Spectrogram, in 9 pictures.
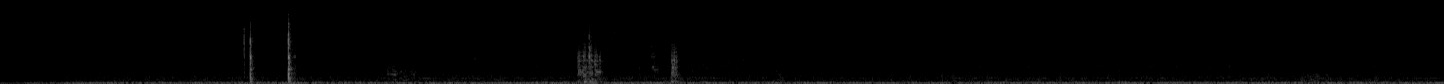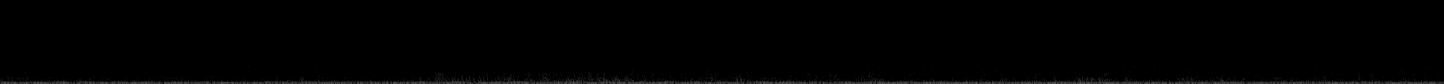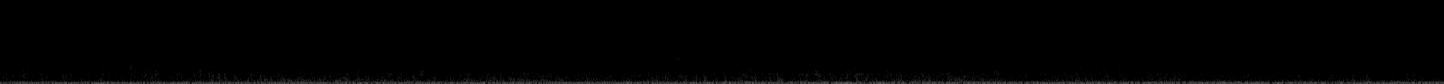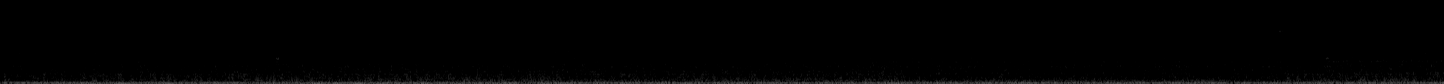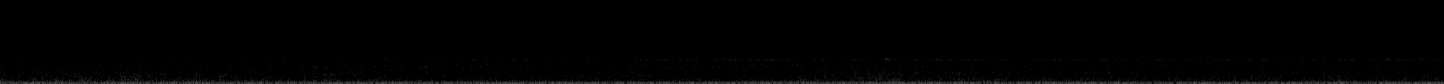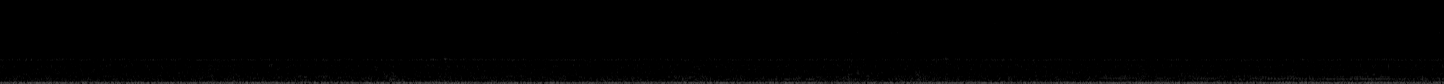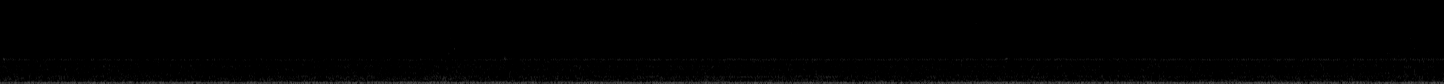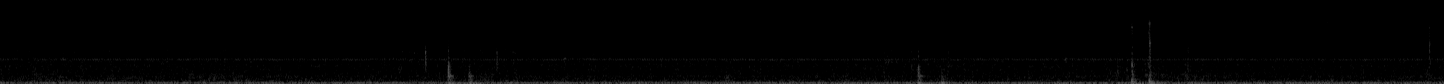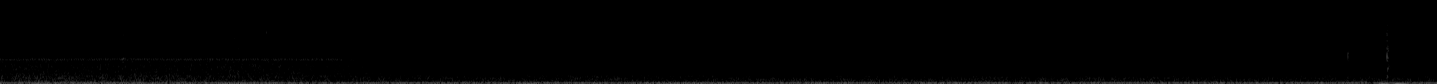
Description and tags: I recorded the boot cycle of my laptop, and the shutdown process.
Equipment: SD552 & Sennheiser MKH50
Laptop, fan, Power, up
